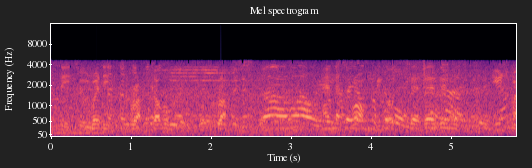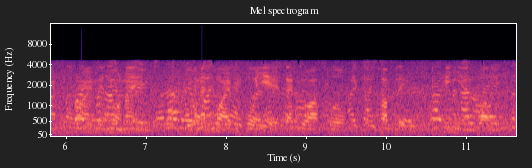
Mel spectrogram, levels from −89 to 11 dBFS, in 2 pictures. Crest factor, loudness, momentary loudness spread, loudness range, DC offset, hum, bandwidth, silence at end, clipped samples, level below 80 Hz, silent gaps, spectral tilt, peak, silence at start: 16 dB; -15 LUFS; 5 LU; 2 LU; under 0.1%; none; 4.9 kHz; 0 s; under 0.1%; -42 dBFS; none; -8.5 dB/octave; 0 dBFS; 0 s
